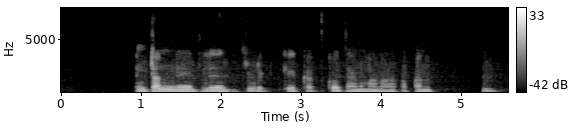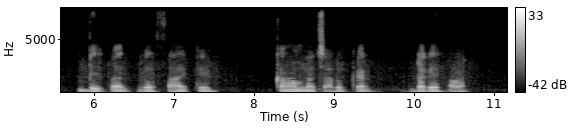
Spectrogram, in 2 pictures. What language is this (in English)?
Chhattisgarhi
